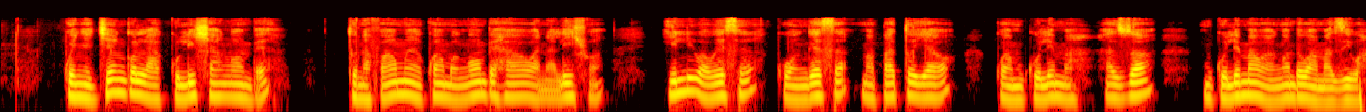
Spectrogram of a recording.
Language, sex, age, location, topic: Swahili, male, 18-24, Nakuru, agriculture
